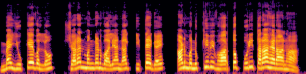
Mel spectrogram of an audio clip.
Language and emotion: Punjabi, angry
